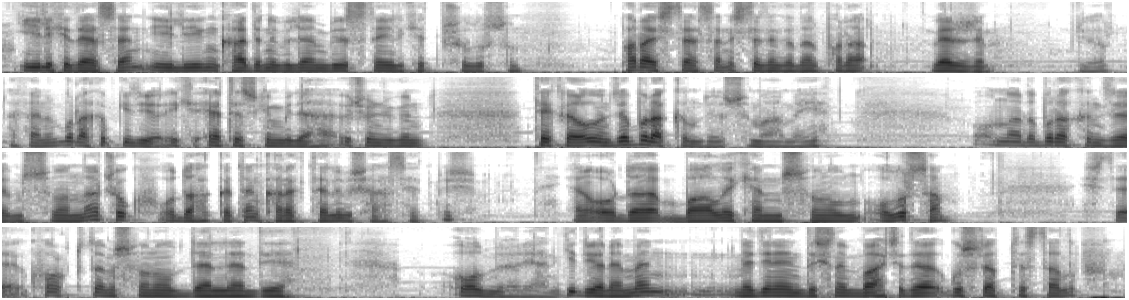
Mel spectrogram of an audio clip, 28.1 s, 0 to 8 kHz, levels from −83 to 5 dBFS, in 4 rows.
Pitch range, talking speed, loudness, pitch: 110-125 Hz, 140 wpm, -18 LUFS, 115 Hz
